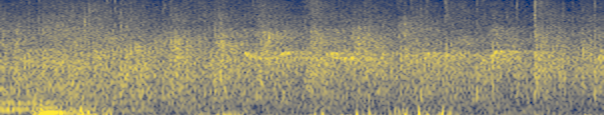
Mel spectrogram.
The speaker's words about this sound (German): Ihr dürft ihr schon mal einen mächtigen Applaus geben.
